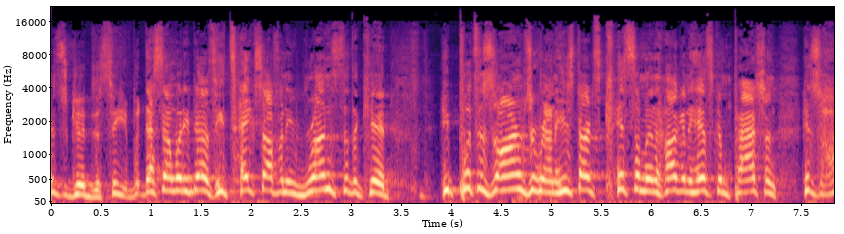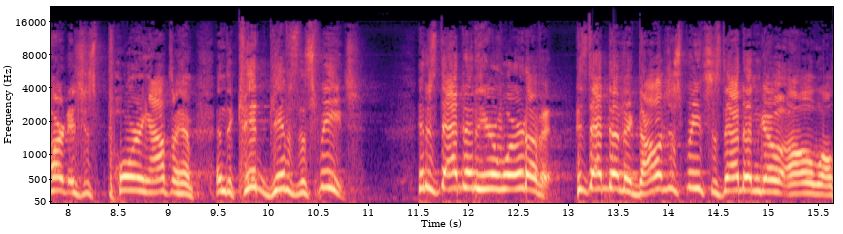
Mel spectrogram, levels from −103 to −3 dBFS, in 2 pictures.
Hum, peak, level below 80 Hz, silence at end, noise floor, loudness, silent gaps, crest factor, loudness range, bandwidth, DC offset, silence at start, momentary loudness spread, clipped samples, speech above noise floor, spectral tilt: none; 0 dBFS; -44 dBFS; 0 s; -48 dBFS; -12 LUFS; none; 12 dB; 3 LU; 16.5 kHz; under 0.1%; 0 s; 7 LU; under 0.1%; 37 dB; -5.5 dB/octave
